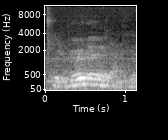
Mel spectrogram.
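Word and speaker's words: Lheureux: 그래서 이제 그 사치의 돈을 아까 르르라는 브로로 르르 이렇게 있거든요. 르르 끝에 X는 발음이 안 하고 르르에게서 돈을 빌려서 사치스러운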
